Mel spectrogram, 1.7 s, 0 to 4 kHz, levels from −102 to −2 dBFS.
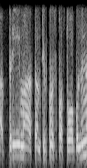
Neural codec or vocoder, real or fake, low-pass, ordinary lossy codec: none; real; 3.6 kHz; AAC, 32 kbps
